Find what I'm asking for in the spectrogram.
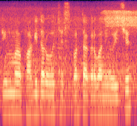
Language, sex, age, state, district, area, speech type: Gujarati, male, 18-30, Gujarat, Junagadh, urban, spontaneous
